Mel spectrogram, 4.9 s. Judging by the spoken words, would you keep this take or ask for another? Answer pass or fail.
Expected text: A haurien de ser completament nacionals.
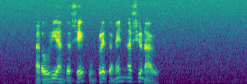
pass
